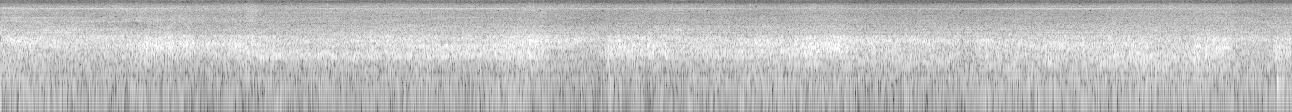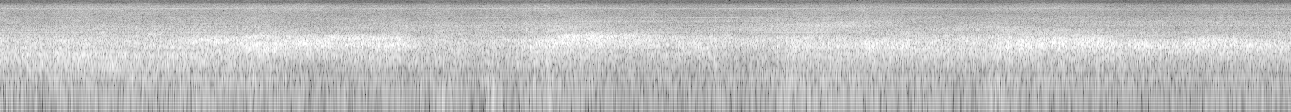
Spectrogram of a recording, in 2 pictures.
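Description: A vacuum hose roars steadily as it sucks up dust and grit.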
